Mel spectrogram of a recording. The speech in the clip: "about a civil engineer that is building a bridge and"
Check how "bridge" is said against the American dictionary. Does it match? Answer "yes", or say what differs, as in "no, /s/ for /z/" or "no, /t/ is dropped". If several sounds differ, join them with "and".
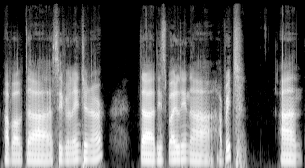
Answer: no, /tʃ/ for /dʒ/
